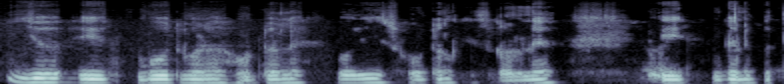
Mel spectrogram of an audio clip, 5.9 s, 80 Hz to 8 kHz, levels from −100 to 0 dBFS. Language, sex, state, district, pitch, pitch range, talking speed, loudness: Hindi, male, Uttar Pradesh, Etah, 130 Hz, 125-135 Hz, 140 wpm, -26 LUFS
